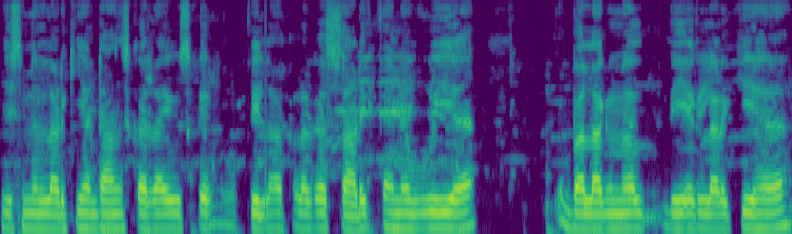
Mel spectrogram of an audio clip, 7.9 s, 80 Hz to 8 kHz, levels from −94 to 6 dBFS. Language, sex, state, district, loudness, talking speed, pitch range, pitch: Hindi, male, Bihar, Jamui, -16 LUFS, 145 wpm, 140-145 Hz, 140 Hz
